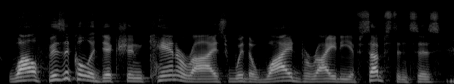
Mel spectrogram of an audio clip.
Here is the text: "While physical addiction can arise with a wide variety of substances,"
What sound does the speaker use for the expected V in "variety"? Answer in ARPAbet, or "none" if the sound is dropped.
V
